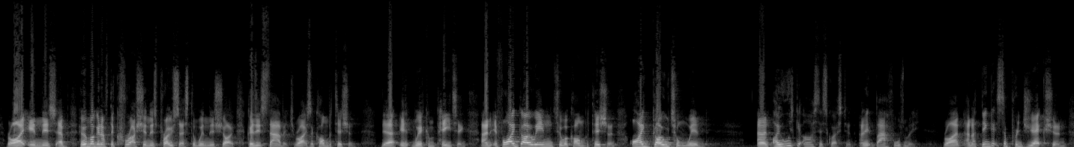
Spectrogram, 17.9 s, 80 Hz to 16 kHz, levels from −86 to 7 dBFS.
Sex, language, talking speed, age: male, English, 190 wpm, 30-49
